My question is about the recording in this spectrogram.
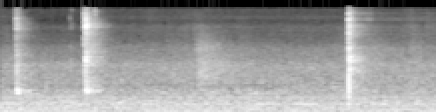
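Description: A capacitor-discharge welding machine for mineral-insulated cable is fired repeatedly, giving three sharp snaps a second or more apart, with the second the loudest. A steady hum runs underneath.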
